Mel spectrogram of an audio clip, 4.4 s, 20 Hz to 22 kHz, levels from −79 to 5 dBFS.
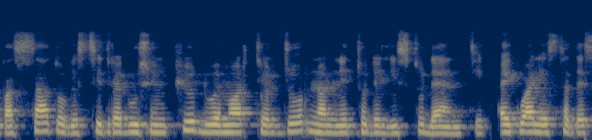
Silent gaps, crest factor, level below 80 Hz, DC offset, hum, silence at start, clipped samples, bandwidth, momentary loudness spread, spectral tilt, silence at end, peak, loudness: none; 16 dB; -62 dBFS; under 0.1%; none; 0 s; under 0.1%; 9.8 kHz; 6 LU; -6 dB/octave; 0 s; -4 dBFS; -21 LUFS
